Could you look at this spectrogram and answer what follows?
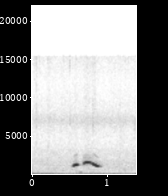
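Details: A singing sooty-headed bulbul gives a clear, mellow two-note whistle: a brief note, then a longer one that slides gently downward, over faint background hiss.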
